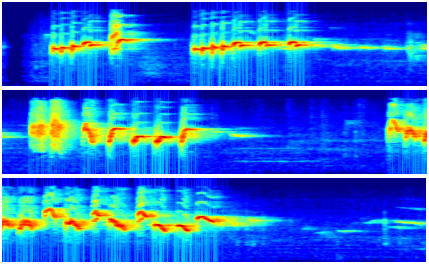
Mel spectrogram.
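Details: Greater green leafbird in the wild, recorded for luring birds: four separate phrases of quick whistled and chattering notes separated by silences, the last a long tumbling run of swooping notes.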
